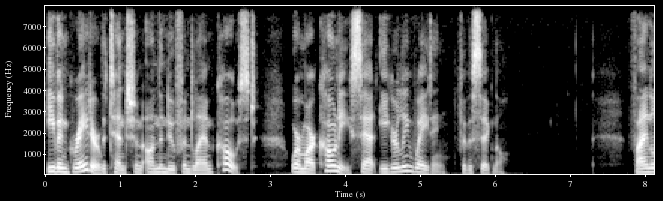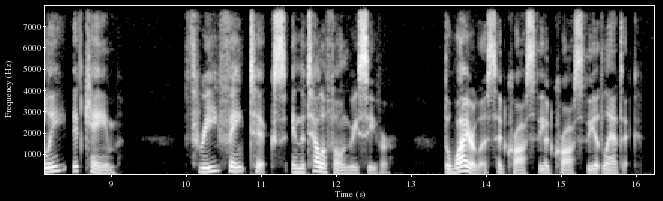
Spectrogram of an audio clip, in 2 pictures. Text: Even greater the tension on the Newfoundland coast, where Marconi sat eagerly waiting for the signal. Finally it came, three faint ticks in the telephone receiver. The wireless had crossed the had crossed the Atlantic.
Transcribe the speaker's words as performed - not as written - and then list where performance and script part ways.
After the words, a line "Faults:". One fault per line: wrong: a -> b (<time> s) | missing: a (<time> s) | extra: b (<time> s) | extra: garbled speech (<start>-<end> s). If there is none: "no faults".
Even greater the tension on the Newfoundland coast, where Marconi sat eagerly waiting for the signal. Finally it came, three faint ticks in the telephone receiver. The wireless had crossed the had crossed the Atlantic.
Faults:
no faults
